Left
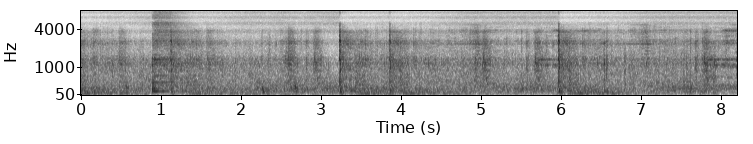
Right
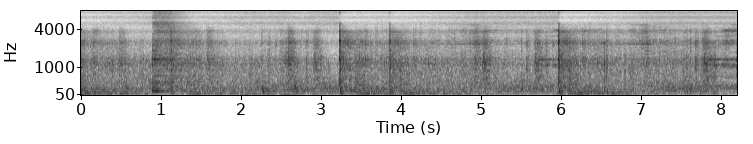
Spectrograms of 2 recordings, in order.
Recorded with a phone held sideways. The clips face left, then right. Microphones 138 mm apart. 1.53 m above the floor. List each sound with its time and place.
0.9 s a snare drum: 20° left (ahead or behind), 9.5 m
